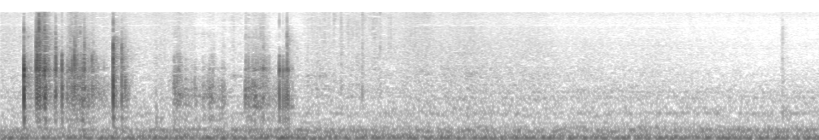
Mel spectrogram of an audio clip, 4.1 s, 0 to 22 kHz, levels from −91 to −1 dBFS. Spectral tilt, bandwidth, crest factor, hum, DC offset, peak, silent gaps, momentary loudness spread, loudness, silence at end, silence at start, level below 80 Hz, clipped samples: -1.5 dB/octave; 15.5 kHz; 34 dB; none; under 0.1%; -2 dBFS; none; 20 LU; -32 LUFS; 0 s; 0 s; -46 dBFS; under 0.1%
